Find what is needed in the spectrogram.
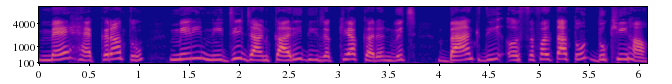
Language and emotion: Punjabi, angry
